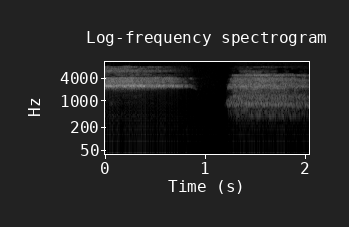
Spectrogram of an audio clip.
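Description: A man's heavy breaths close to the microphone: two long breaths of about a second each with a short pause between, the first higher and hissier, the second fuller and lower.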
